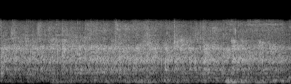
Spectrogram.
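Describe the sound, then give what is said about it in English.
An audience claps for gratitude, steadily for about three seconds, a dense, even wash of many hands clapping at once with no voices on top. “The practice, yeah, clap for gratitude. I like clapping for gratitude.”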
